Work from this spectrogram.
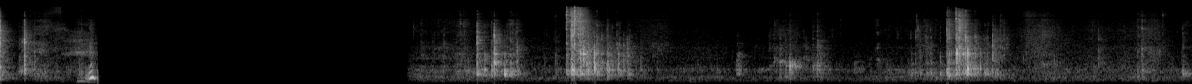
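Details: Indoor clattering of hard objects, like dishes and cutlery, breaks off into three seconds of silence, then returns as scattered knocks and rattles.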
